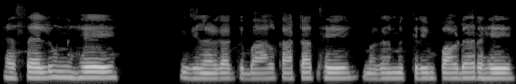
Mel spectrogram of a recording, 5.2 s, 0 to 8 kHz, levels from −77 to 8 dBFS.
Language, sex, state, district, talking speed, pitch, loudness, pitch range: Chhattisgarhi, male, Chhattisgarh, Jashpur, 165 wpm, 150 Hz, -20 LUFS, 145-155 Hz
